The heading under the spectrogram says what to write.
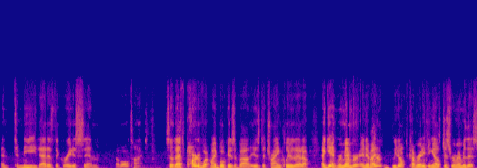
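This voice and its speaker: A man speaks at a very fast pace with a fairly high pitch, lively intonation and big swings in loudness. His voice is somewhat breathy, and the sound is dry and close with no echo. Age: 60s. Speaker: author and navy veteran giving a history talk. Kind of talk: lecture. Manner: conversational.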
